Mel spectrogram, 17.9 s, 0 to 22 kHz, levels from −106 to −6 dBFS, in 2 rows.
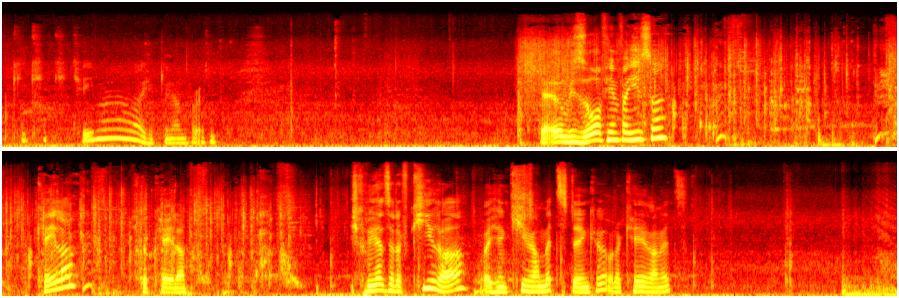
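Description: No technical faults can be heard in this audio, and the signal stays steady and intact throughout.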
